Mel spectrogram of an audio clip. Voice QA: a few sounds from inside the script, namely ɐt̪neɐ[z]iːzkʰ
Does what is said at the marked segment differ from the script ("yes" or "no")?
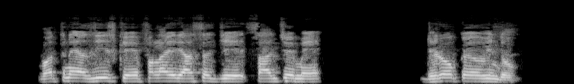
no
